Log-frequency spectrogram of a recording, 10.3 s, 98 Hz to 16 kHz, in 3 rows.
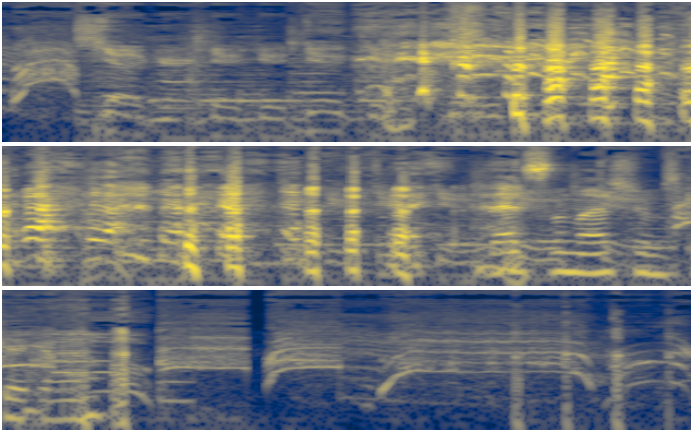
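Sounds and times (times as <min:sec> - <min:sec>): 
speech: 0:00.4 - 0:07.6
laughter: 0:01.8 - 0:08.1, 0:09.0 - 0:10.3
man screaming loudly: 0:06.8 - 0:09.8.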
